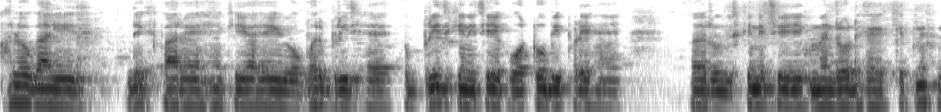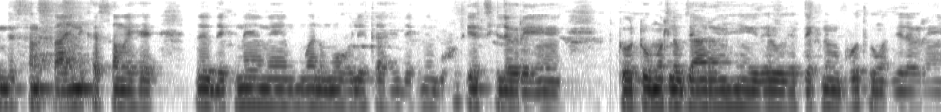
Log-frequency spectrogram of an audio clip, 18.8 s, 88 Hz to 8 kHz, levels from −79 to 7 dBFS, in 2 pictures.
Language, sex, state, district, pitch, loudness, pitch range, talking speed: Hindi, male, Chhattisgarh, Korba, 110 Hz, -17 LUFS, 105-115 Hz, 195 wpm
